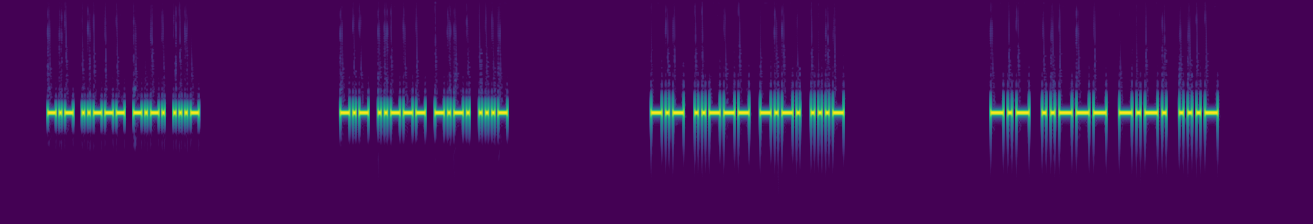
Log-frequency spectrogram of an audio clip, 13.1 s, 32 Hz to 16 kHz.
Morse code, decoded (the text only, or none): K2CV K2CV K2CV K2CV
